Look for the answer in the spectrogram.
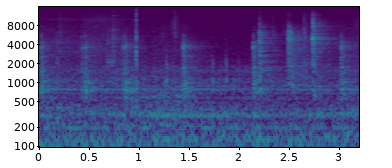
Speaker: that noise that clicking noise is the um the pump basically setting the pressure in the reservoirs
